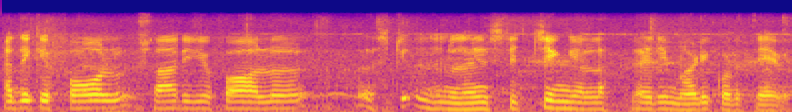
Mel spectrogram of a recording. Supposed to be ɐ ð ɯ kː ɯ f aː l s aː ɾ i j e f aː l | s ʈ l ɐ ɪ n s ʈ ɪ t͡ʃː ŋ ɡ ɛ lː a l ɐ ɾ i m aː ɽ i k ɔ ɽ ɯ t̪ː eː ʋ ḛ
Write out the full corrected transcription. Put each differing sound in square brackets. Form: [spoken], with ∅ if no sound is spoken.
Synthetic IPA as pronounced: ɐ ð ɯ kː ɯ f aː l s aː ɾ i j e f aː l | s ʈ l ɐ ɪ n s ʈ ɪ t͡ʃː ŋ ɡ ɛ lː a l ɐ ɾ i m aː ɽ i k ɔ ɽ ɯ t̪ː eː ʋ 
